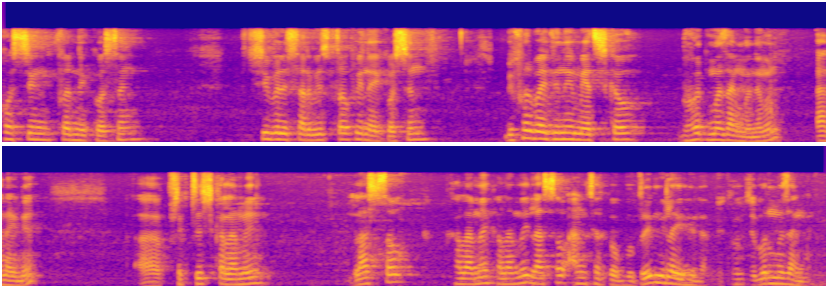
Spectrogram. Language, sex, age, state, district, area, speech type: Bodo, male, 18-30, Assam, Chirang, rural, spontaneous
